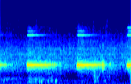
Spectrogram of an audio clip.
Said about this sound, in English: Your beeping is killing me. I'm sorry. I don't even hear. I know, because you're so used to that shit.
